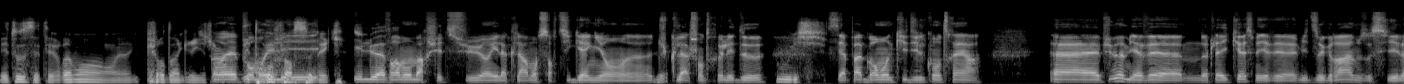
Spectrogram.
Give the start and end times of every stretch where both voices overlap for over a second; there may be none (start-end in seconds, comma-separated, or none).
2.1-3.4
